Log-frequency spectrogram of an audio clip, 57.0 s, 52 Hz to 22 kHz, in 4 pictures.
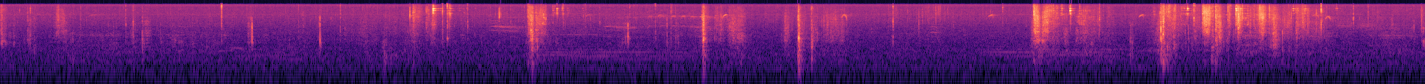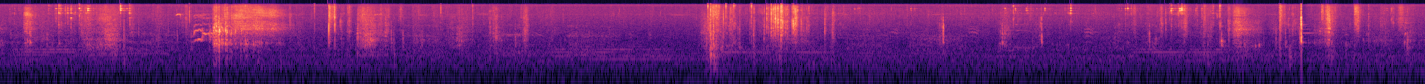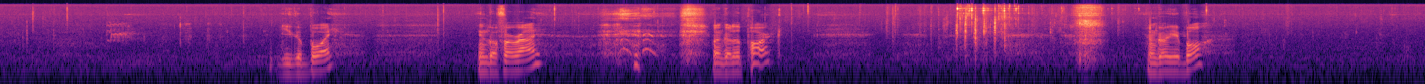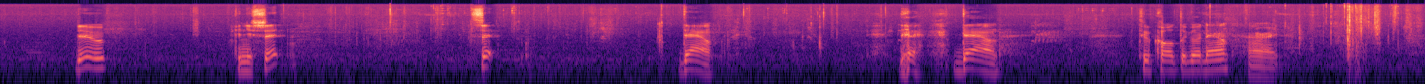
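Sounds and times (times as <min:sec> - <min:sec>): footsteps crunching on snow: 0:05.0 - 0:08.6, 0:09.3 - 0:20.5, 0:21.2 - 0:28.6, 0:54.9 - 0:57.0
dog scuffling in snow: 0:17.7 - 0:18.2.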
